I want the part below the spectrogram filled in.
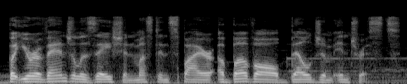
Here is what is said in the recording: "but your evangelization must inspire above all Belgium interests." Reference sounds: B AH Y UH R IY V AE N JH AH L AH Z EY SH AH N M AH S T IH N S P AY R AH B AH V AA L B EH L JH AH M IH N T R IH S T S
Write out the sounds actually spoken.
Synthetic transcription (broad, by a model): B AH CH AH R IY V AE N JH AH L AH Z EY SH AH N M AH S T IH N S P AY R AH B AH V AA L B EH L JH AH M IH N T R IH S T S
